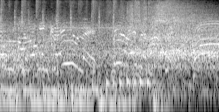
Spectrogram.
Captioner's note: crowd cheers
